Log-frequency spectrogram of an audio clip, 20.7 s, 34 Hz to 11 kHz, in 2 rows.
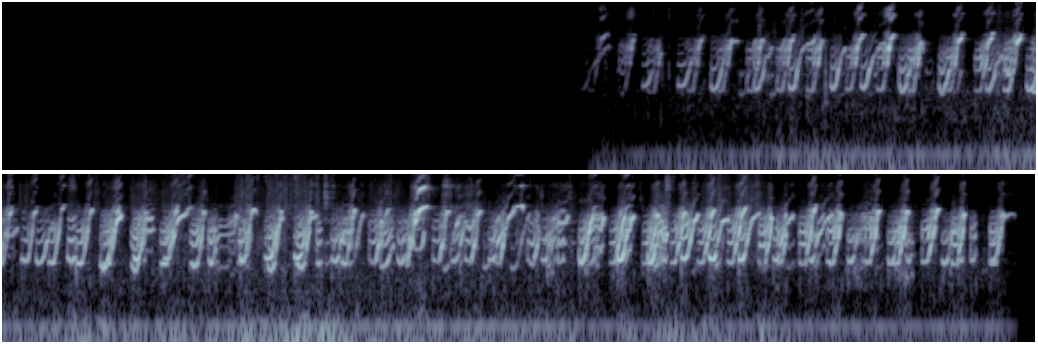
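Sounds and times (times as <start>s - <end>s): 
domestic guinea pig: 5.8s - 20.6s.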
